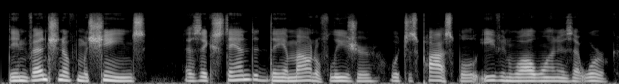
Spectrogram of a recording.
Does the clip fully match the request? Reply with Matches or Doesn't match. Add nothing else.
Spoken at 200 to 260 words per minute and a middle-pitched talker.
Doesn't match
